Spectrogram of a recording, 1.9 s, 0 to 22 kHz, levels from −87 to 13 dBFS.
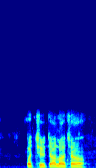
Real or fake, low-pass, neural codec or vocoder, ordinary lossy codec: real; 7.2 kHz; none; Opus, 32 kbps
